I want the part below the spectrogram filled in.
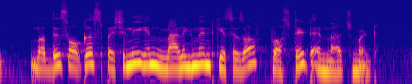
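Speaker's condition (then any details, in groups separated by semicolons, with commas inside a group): No condition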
